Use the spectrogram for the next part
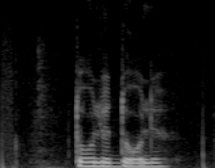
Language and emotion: Russian, sad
